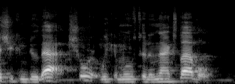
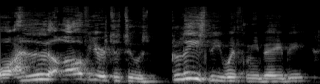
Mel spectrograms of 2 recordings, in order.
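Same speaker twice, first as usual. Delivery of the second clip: overdone, laid-on exaggerated tone, pitched up; 7 semitones higher, 3 dB quieter than usual. Showing a listener how their compliment sounds to her, exaggerated tone. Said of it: "I'm making an exaggeration here... she hears it in your tone".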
